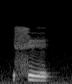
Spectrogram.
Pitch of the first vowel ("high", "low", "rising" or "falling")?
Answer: low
